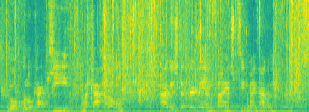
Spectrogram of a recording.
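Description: A woman's voice talking indistinctly in short phrases over a loud, steady low hum.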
